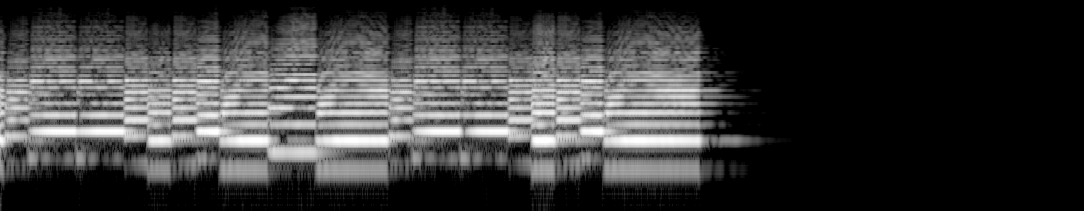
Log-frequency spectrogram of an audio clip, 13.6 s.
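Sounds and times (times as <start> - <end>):
trombone duet: 0.0 - 9.0.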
